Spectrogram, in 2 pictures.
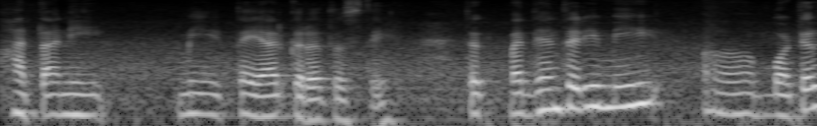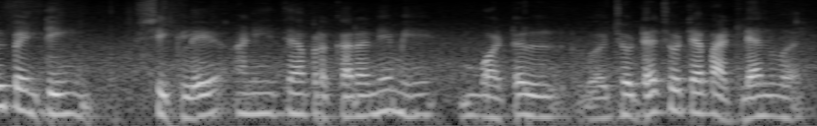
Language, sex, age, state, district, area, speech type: Marathi, female, 60+, Maharashtra, Thane, urban, spontaneous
